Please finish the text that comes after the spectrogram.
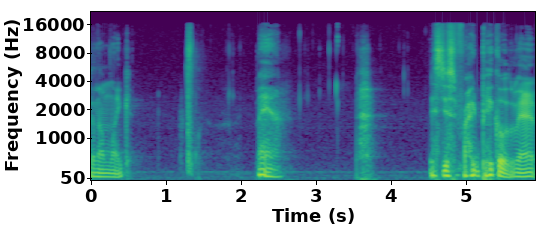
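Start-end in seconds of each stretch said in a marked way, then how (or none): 2.2-5.9 tearful, welling-up, teary voice. On a podcast, admitting they cried over fried pickles: tearing up. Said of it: "I'm already tearing up again".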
